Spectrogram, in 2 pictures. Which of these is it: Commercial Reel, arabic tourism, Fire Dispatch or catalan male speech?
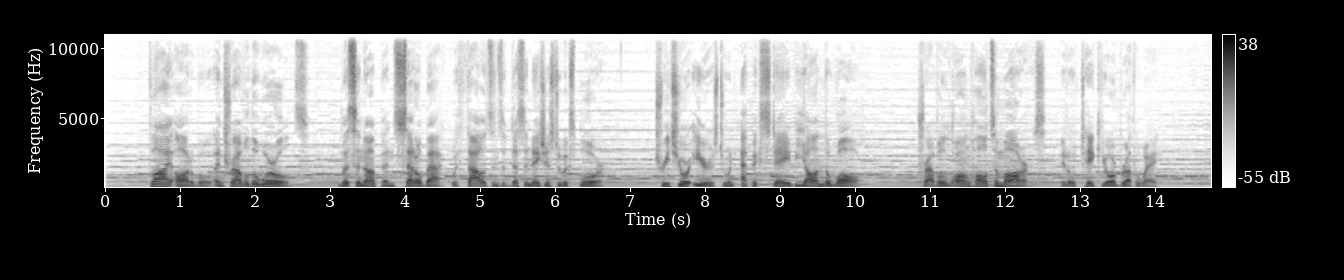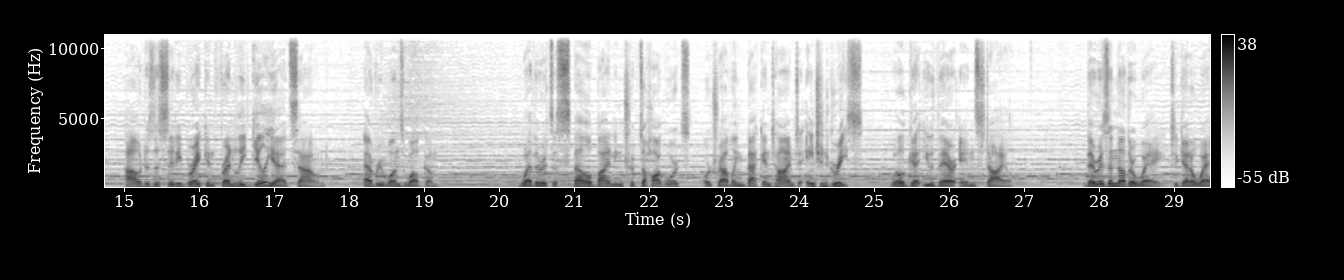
Commercial Reel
